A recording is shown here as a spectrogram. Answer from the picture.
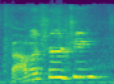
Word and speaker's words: thaumaturgy: I'm gonna use I'm gonna mispronounce this. Thaumaturgy?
